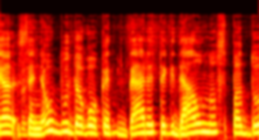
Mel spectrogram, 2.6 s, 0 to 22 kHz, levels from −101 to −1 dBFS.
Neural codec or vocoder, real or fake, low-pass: vocoder, 44.1 kHz, 128 mel bands, Pupu-Vocoder; fake; 14.4 kHz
